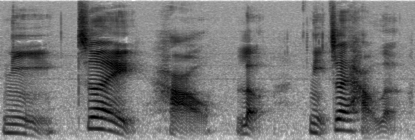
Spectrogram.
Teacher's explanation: The third tone is pronounced in a low pitch. To pronounce the third tone, you just start from a low pitch and then go down a bit.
